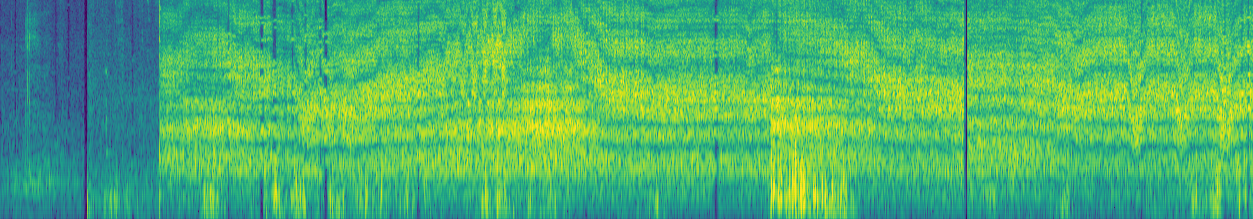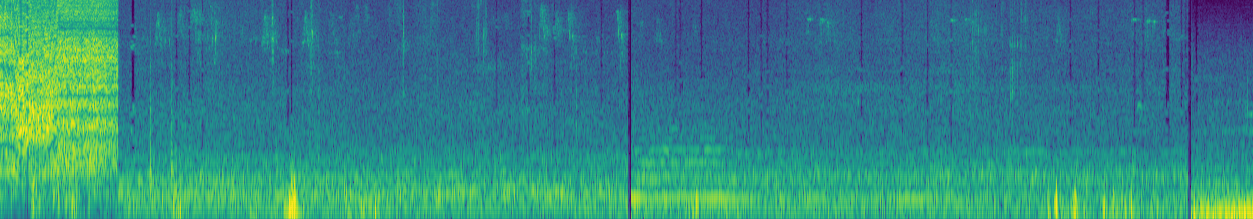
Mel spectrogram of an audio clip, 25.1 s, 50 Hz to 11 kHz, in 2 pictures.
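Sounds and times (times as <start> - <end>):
blowtorch flame hissing: 1.6 - 13.7.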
